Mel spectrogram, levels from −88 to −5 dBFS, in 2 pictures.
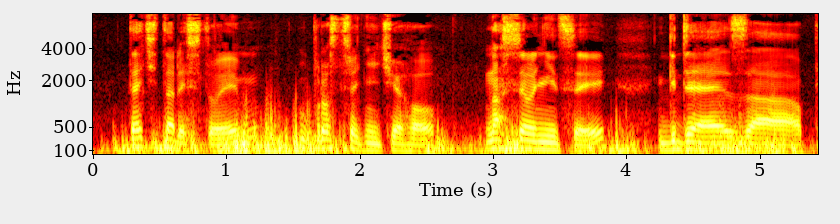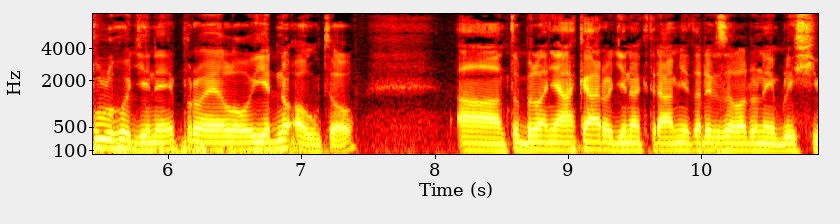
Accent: native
